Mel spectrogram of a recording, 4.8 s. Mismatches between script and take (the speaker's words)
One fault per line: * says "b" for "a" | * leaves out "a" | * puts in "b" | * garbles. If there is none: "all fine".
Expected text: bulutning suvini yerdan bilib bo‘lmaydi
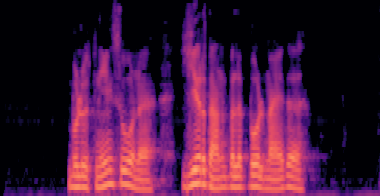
all fine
